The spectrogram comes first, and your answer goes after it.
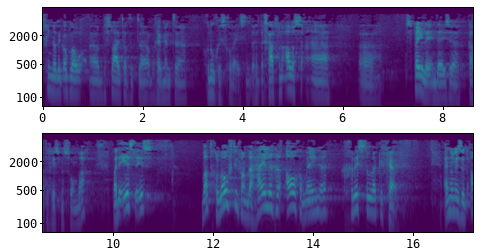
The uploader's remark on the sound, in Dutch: De preek is op 5 februari 2023 opgenomen in de Maranathakerk in Groningen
